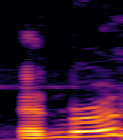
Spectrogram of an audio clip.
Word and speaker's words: Edinburgh: in the uk for jack to try and pronounce all right here we go edinburgh it's very fun game correct durham yeah correct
